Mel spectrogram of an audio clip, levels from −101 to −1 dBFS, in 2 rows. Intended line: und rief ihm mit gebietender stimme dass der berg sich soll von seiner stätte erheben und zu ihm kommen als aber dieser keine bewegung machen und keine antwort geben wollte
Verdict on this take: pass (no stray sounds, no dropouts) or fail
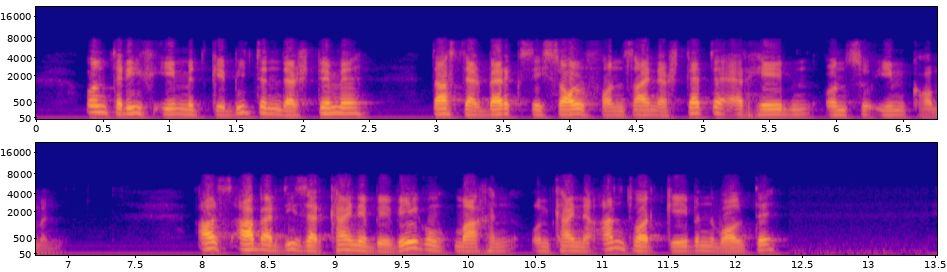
pass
